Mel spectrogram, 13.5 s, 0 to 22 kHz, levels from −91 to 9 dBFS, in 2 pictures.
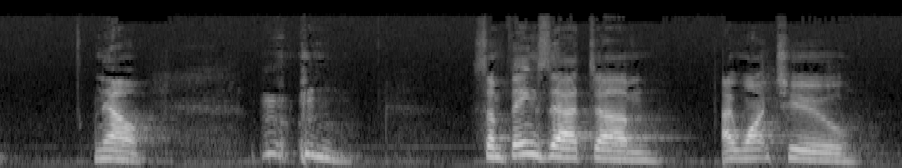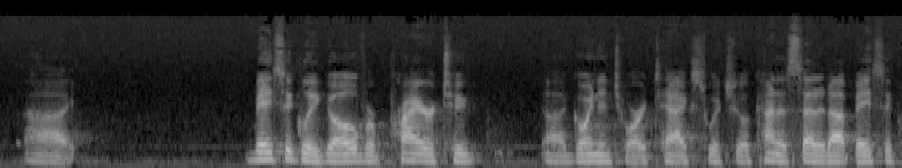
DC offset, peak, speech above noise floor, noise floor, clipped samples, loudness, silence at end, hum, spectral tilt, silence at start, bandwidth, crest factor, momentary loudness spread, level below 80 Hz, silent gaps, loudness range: under 0.1%; -2 dBFS; 36 dB; -60 dBFS; under 0.1%; -24 LUFS; 0.05 s; none; -6 dB/octave; 0.7 s; 15.5 kHz; 24 dB; 18 LU; -62 dBFS; none; 11 LU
